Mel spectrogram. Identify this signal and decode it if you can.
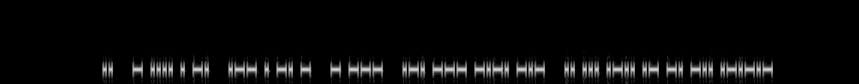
Morse code, heard as a keyed tone, about 40 wpm, 700 Hz. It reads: I THEN WENT TO ROCK ISLAND.
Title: Sentences from Top 1000 Words - Review Part 3 - 40wpm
